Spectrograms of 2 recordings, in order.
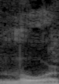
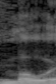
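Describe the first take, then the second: First: The word is said in a standard accent. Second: The word is said in a South Central LA accent.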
